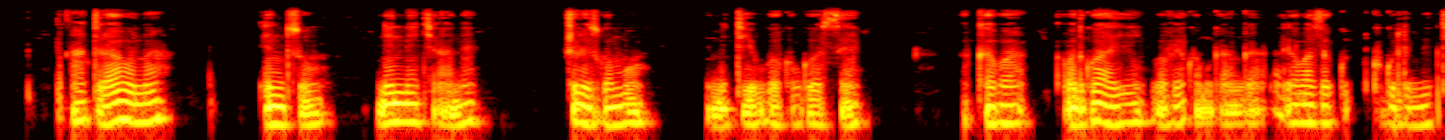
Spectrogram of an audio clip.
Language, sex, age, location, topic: Kinyarwanda, male, 25-35, Nyagatare, health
